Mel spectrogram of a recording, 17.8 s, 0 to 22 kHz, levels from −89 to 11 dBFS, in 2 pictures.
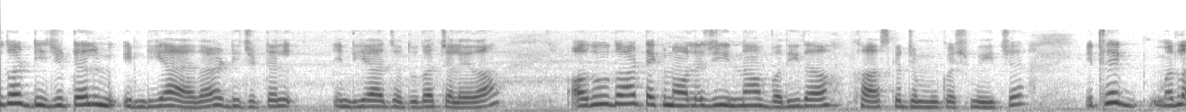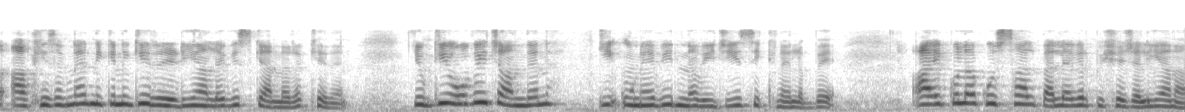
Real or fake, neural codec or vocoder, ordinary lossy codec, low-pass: fake; vocoder, 22.05 kHz, 80 mel bands, WaveNeXt; none; 7.2 kHz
